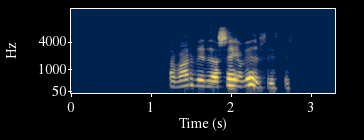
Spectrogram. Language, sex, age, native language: Icelandic, female, 50-59, Icelandic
